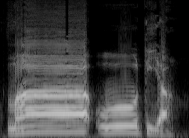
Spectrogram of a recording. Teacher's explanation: حروف مدہ ما کو 4 حرکات کھینچ کر پڑھیں گے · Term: مد منفصل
